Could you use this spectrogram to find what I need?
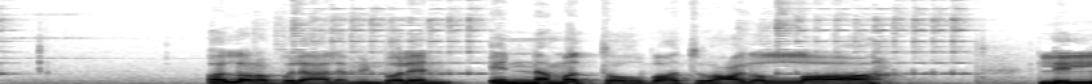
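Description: A man recites in a slow, melodic voice close to a microphone.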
